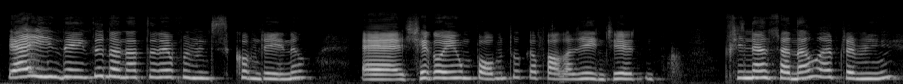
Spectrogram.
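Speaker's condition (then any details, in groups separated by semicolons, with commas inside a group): Cerebral palsy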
